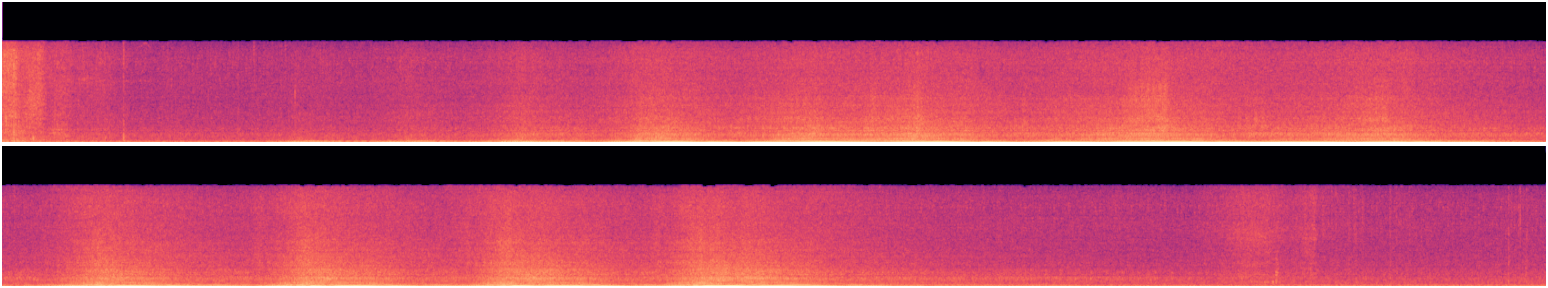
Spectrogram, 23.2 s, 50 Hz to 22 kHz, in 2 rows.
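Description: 2014 Hyundai Accent's 1.6-litre four-cylinder petrol engine idling at about 1,000 rpm in neutral, then held at raised revs for several seconds, rising and falling. Four short throttle blips follow before it settles back to a steady idle near the end.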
